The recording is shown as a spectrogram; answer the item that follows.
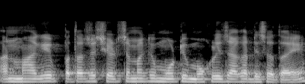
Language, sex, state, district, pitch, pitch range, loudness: Marathi, male, Maharashtra, Dhule, 135 Hz, 130-140 Hz, -15 LUFS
